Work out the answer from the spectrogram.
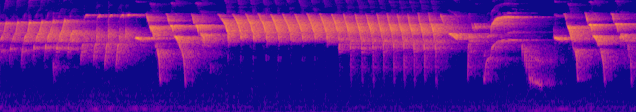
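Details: Belgian canary singing at length outside its cage: a long run of fast, rolling trills with buzzy repeated notes, broken by sweeping descending whistles. No other sounds are clear.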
